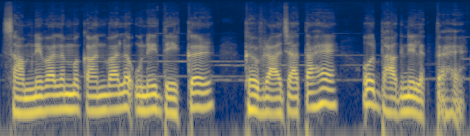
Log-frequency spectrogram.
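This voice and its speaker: A man's voice: mid-range voice, normal speed, darkish tone. A man reading scripted story narration as the storyteller. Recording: music behind the voice. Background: background music.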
